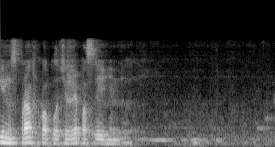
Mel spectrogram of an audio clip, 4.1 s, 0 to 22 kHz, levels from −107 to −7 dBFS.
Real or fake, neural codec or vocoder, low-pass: fake; codec, 24 kHz, 6 kbps, HILCodec; 7.2 kHz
